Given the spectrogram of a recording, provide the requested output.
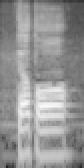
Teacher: انا عندي تاء وطاء، ما اقولش فمن تطا ولا اقول فمن تتا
